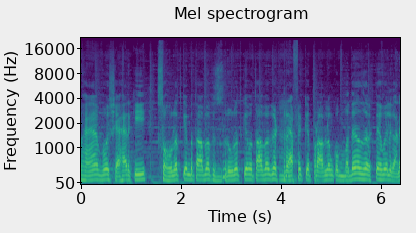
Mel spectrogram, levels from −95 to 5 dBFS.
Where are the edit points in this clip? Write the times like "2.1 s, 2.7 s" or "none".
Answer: none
